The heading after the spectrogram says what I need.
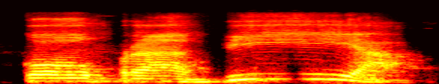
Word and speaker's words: cofradía: Por ejemplo, cofradía. Ahí vemos que la tilde está en la vocal cerrada. Por ende, se separa y se produce el hiato, ¿sí?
